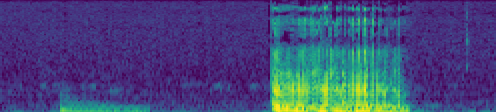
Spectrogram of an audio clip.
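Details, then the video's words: Pug asleep and snoring hard. A brief, soft, tonal wheeze comes first, then one loud, rough, buzzing snore of nearly a second. The room is otherwise quiet. "퍼그는 코골이가 심해요"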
